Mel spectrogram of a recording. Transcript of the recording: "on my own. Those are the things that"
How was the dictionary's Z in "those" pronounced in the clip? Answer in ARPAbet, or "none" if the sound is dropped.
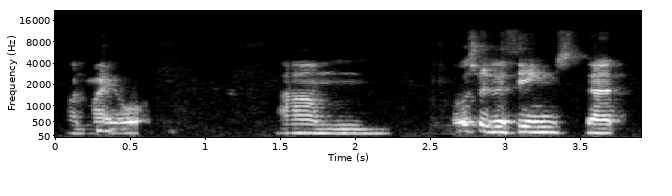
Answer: S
